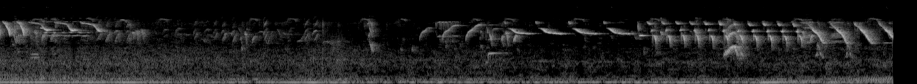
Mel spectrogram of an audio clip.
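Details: Captive canary chick of yellow parents, the only one of three to survive nest fighting: varied high twittering song of sweeping notes and fast trills, pausing briefly midway before a louder trilled passage.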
